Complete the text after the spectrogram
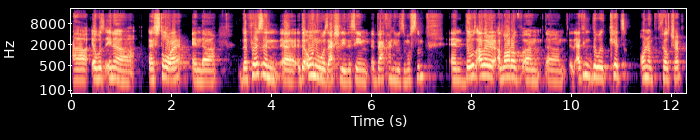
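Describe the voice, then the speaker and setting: A woman's voice: medium pitch, normal speed, a little mellow. Hesitant woman in echoing hall. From Somalia. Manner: hesitant, many fillers and restarts. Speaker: keynote storyteller. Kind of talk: personal storytelling. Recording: long hall reverb.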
